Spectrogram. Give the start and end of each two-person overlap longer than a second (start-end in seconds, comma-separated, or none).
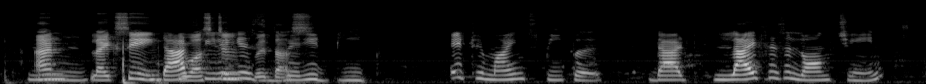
1.5-3.1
